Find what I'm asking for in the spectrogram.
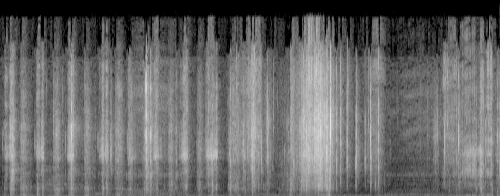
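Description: Scissors cut through a shipping envelope along its edge, producing a rapid series of crisp snips and papery crinkling and crunching, close and fairly loud, with no talking.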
